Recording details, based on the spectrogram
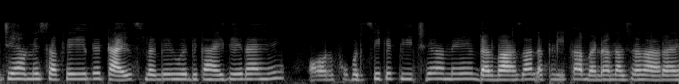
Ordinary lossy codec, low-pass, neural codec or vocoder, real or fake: none; 7.2 kHz; codec, 16 kHz in and 24 kHz out, 0.6 kbps, FireRedTTS-2 codec; fake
